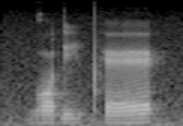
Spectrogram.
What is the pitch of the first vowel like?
low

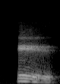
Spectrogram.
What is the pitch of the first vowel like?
falling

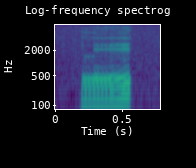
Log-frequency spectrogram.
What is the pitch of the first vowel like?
rising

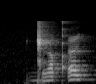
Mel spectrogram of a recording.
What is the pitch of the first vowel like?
low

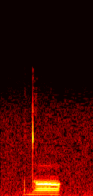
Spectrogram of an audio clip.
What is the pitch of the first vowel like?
high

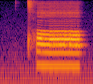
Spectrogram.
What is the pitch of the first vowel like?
high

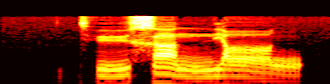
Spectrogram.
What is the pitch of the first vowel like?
rising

